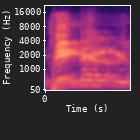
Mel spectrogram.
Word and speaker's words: Bayer: Bayer, yeah, like Bayer, of course.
